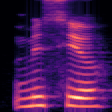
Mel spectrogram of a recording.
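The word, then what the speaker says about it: monsieur: Sir or gentleman is misu. In misu the final R is never pronounced.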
